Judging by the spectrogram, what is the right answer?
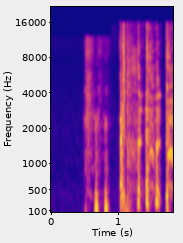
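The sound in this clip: Harsh coughing after trying to speak while inhaling: two short coughs, a brief pause, then a rapid run of several more forceful bursts.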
